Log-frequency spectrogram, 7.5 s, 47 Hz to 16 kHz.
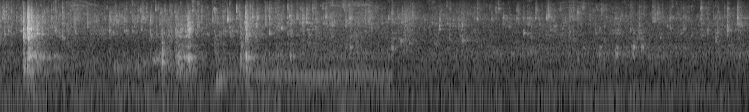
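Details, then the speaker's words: Reef aquarium sump, skimmer off, filter sock silencers removed, measured about 3 ft away: irregular drips and sharp splashes as water falls into filter socks, up to about 53 dB versus 44–48 dB with silencers; loud splashing. "so there it is you can see it fluctuating you can definitely hear that it's louder goes up to about 53 d"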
